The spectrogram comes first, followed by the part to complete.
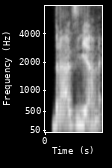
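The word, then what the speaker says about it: Brasilianer: Brasiliana. E esse er é pronunciado a a brasiliana.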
